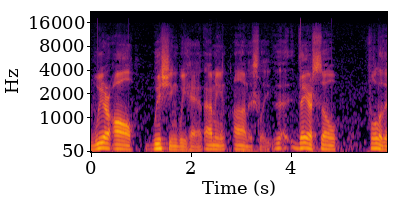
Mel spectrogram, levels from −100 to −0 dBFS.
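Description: Overdone noise removal affects the whole clip. The noise reduction was set too hard. Frequency bands near the noise floor are pushed down or shut off, taking quiet parts of the speech with them. Gaps fall to near silence with twinkling specks.

Word clock ticks run from 0.13 s to 5.76 s. They come about every third of a second, some twenty in all. Sharp clicks of uneven strength repeat at a steady rate. The receiving device was not locked to the sender's clock. A small rate mismatch made their clocks slide past each other, dropping or repeating a single sample each time.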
